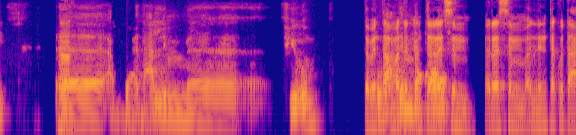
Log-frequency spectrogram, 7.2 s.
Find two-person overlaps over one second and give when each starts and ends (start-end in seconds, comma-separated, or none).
none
